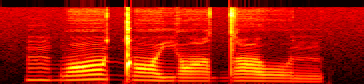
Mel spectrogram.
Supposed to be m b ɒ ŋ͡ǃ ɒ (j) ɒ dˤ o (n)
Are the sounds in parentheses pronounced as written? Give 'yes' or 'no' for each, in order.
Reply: yes, yes

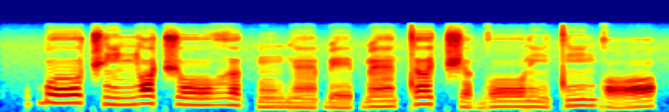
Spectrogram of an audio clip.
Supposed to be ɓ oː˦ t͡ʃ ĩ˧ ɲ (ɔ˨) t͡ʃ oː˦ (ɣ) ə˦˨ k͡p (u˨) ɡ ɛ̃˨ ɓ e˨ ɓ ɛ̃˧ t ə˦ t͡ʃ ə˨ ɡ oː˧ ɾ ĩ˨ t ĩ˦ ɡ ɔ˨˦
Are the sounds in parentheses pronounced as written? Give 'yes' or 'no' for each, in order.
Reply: no, yes, no

